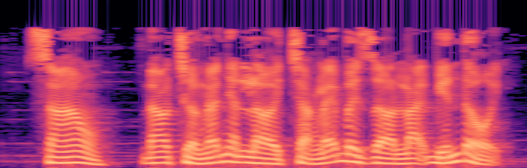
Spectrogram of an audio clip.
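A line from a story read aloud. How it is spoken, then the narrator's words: Cold. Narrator (Vietnamese): Đỗ Cửu lạnh lùng nói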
